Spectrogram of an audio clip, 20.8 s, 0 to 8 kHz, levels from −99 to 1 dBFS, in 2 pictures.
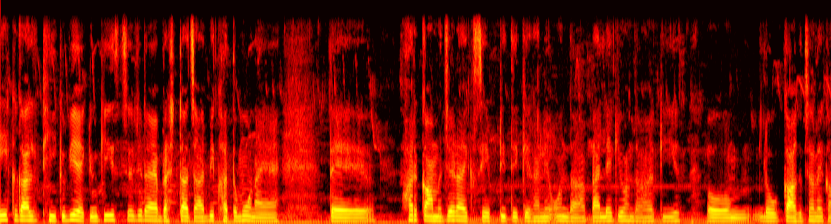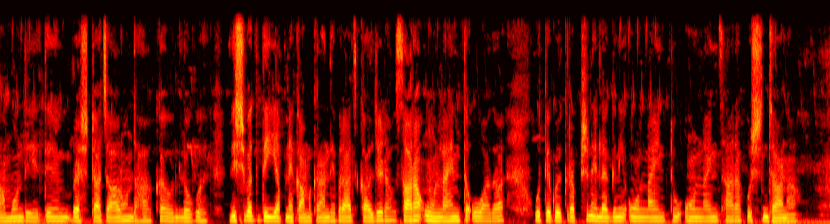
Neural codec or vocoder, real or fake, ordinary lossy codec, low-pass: none; real; none; 7.2 kHz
